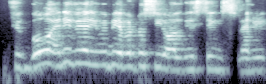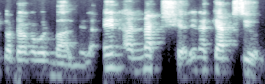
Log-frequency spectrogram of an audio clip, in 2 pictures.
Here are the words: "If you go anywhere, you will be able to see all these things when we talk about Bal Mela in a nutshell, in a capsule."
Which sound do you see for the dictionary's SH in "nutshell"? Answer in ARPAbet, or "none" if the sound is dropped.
SH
